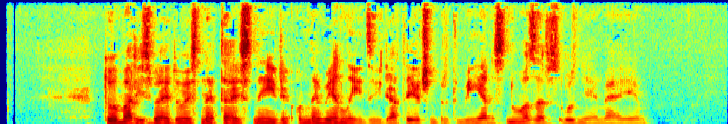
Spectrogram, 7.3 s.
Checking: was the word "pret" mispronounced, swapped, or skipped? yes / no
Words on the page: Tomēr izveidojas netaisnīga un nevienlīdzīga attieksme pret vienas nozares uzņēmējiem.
no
